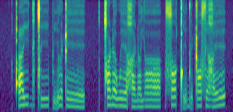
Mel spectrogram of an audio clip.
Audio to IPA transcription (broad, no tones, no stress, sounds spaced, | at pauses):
qʼ iː ɡ ɪ ǀ iː p ḭ l ə ʈ ɪː | ǀ ɒ ɳ ɜ w ɪː χ ɜ ɳ ʌ j ʌː | s ɔ ǃ ḭ d̪ ḭ ʈ ɔ s i ʁ ɪː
